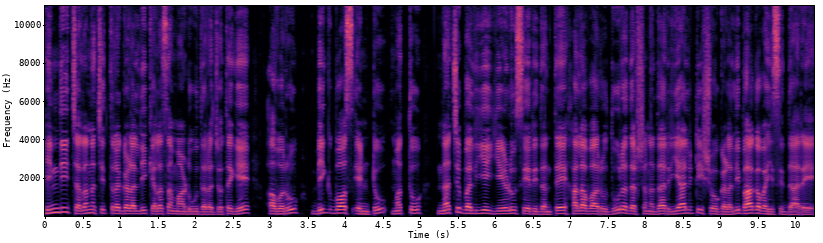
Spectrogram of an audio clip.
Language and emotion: Kannada, neutral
